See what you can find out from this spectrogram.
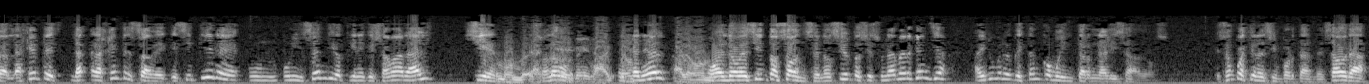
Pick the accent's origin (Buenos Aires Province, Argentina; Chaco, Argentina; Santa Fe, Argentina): Buenos Aires Province, Argentina; Quilmes; now in Avellaneda, Argentina; Yo vengo de Quilmes, que estoy en Avellaneda de Lanús hace unos 8 años, yo cumplí 8 años, pero vengo de Quilmes.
